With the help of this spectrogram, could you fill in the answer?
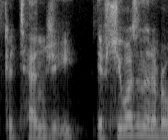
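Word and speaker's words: Ketanji: harris um you know he calls her to kataji it's kitenji if she wasn't the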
